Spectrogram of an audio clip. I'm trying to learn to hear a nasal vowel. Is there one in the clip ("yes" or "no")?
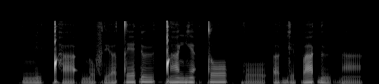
yes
